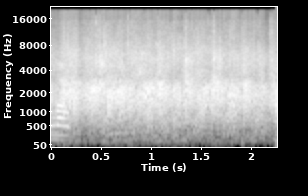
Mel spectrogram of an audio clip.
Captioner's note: audience applauds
